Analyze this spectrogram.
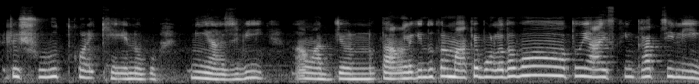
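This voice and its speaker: A woman's voice: sits high, a little fast, darkish tone, lightly acted. A woman voicing a fussy middle-aged female ghost with a toothache in a cartoon. She sounds whiny and bossy, and she bargains to get her way. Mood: wheedling. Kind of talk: cartoon voice acting.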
